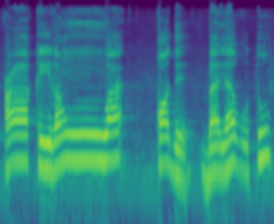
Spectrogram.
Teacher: عاقرا میں را پر 2 زبر کی تنوین پر کر کے پڑھا جائے گا، 2 زبر کی تنوین کو واو کے ساتھ ملا کر واو کی آواز کو ادا کیا جائے گا۔ یہاں پر یرملون کا قاعدہ اپلائی ہوگا، اس سے پڑھیں گے عاقرا وقد بلغت۔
